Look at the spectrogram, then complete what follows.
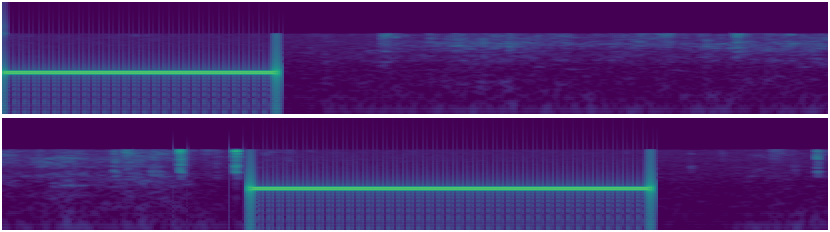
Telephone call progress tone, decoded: ringback tone

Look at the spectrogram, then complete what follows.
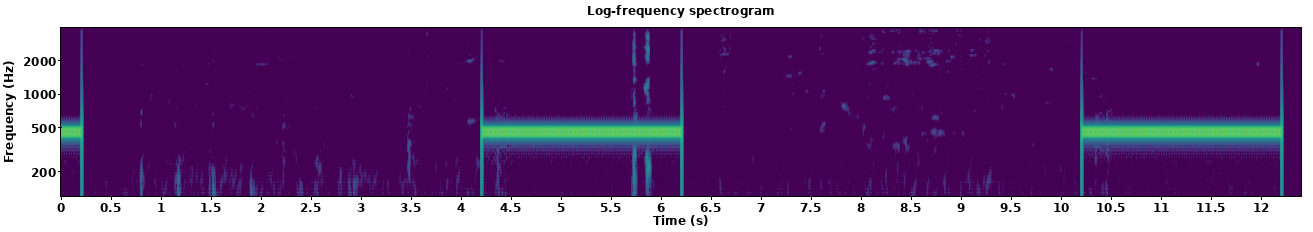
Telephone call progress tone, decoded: ringback tone

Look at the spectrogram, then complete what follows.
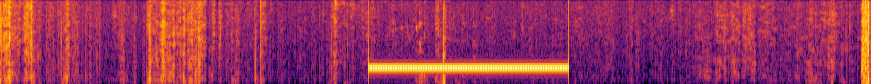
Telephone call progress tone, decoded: ringback tone

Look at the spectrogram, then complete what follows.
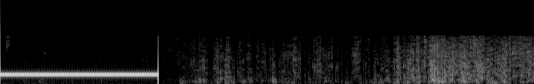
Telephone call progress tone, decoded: ringback tone

